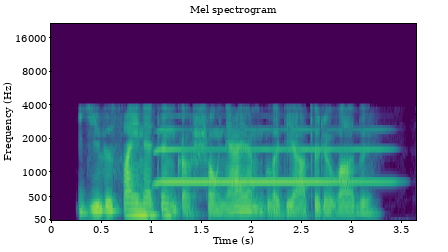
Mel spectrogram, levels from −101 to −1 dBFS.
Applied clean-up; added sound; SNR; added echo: none; Wind instrument, woodwind instrument; 4 dB; none.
